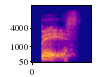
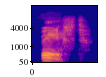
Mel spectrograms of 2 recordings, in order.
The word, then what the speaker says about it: Baest: I think I think it's closest to BASED. That's kind of like the closest I've heard to it.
